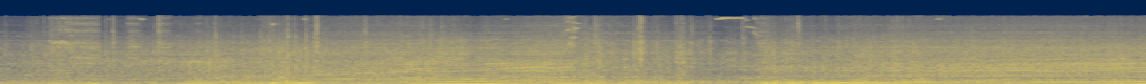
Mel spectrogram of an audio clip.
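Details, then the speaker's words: Old pickup truck being driven with drivetrain work partly done and transmission seal still pending: loose uneven rattling over the low engine drone, busier under load, owner suspects loose nuts and bolts; body rattle while driving. "And you can hear my truck rattling up like all the nuts and bolts are loose, which they probably are."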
